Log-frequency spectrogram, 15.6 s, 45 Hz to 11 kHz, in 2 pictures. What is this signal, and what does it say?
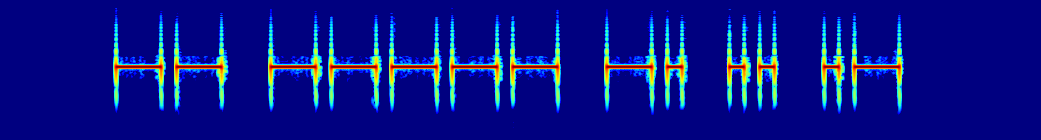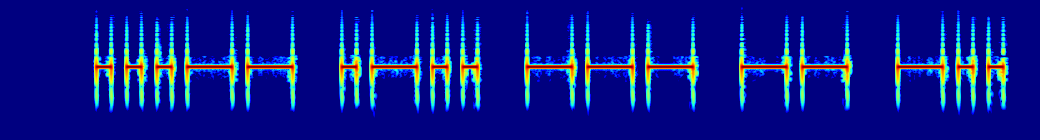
Morse code, heard as a keyed tone, about 10 wpm, 800 Hz. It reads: M0NIA 3LOMD
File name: LEZIONI / 7 GF9Z / 7 G 10wpm 2501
